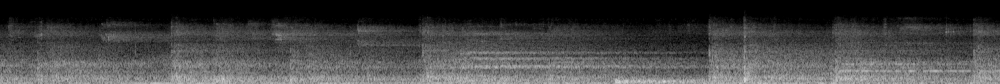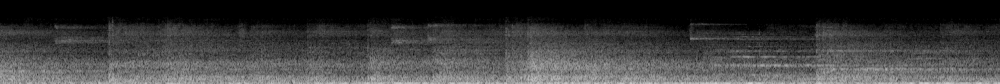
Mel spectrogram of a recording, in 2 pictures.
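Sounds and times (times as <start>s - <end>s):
rumbling hum of indoor hall: 0.0s - 20.0s.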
